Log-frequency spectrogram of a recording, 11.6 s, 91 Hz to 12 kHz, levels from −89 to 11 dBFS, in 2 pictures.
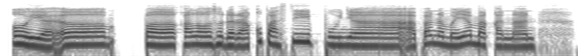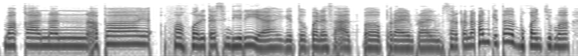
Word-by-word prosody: Oh 255 Hz, -3 st, +5 dB
ya, 210 Hz, -3 st, +4 dB, 0.2 s
mmm, 245 Hz, +1 st, +2 dB, 0.2 s
pe 245 Hz, -, +2 dB, 0.3 s
kalau 250 Hz, 0 st, +2 dB
saudara 225 Hz, -4 st, +2 dB
aku 330 Hz, +10 st, -4 dB
pasti 310 Hz, +4 st, +1 dB
punya 235 Hz, -1 st, +1 dB, 0.5 s
apa 255 Hz, +5 st, -1 dB
namanya, 250 Hz, -1 st, 0 dB
makanan 210 Hz, -4 st, -2 dB, 0.5 s
makanan 220 Hz, 0 st, +1 dB
apa, 225 Hz, +4 st, -1 dB, 0.6 s
favoritnya 220 Hz, -1 st, +1 dB
sendiri 220 Hz, 0 st, 0 dB
ya, 180 Hz, +1 st, -1 dB
gitu 180 Hz, 0 st, -5 dB
pada 190 Hz, -1 st, 0 dB
saat, 180 Hz, -1 st, -4 dB
eee, 185 Hz, -1 st, -1 dB
perayaan-perayaan 180 Hz, 0 st, -3 dB
besar 205 Hz, +1 st, -5 dB
karena 225 Hz, +2 st, -1 dB
kan 305 Hz, 0 st, 0 dB
kita 305 Hz, +1 st, +1 dB
bukan 215 Hz, 0 st, 0 dB
cuma 210 Hz, 0 st, -1 dB
225 Hz, 145 wpm, -22 LUFS, 210-245 Hz, 0.6 s, Oh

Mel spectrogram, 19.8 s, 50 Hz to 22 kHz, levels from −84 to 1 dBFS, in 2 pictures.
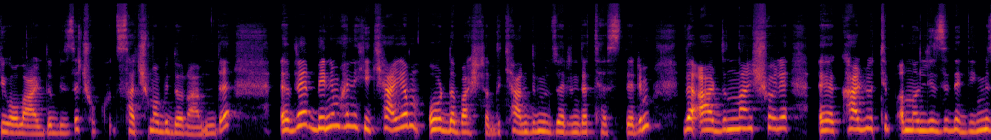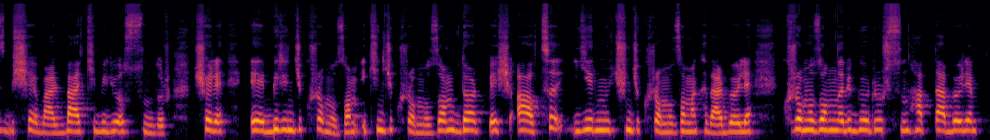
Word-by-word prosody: diyorlardı 195 Hz, -3 st, -1 dB
bize. 190 Hz, +8 st, -6 dB
Çok 235 Hz, -4 st, -13 dB
saçma 230 Hz, 0 st, -3 dB
bir 225 Hz, -3 st, -5 dB
dönemdi, 190 Hz, -, -1 dB, 0.5 s
eee, 265 Hz, -, +5 dB
ve 370 Hz, -7 st, +4 dB
benim, 335 Hz, +4 st, +4 dB
hani, 355 Hz, -1 st, -1 dB
hikâyem 295 Hz, +4 st, +3 dB, 0.2 s
orada 250 Hz, -4 st, +3 dB
başladı. 215 Hz, -1 st, -3 dB
Kendim 225 Hz, 0 st, -2 dB
üzerinde 215 Hz, -1 st, -2 dB
testlerim 200 Hz, -, -3 dB, 0.4 s
ve 290 Hz, -, +9 dB
ardından 270 Hz, +4 st, +3 dB
şöyle, 310 Hz, 0 st, -1 dB, 0.3 s
eee, 245 Hz, -1 st, +1 dB
karyotip 290 Hz, +2 st, +1 dB
analizi 250 Hz, +1 st, 0 dB
dediğimiz 240 Hz, +1 st, -1 dB
bir -, -, -8 dB
şey 230 Hz, -3 st, -2 dB
var, 195 Hz, +2 st, -2 dB
belki 230 Hz, 0 st, +2 dB
biliyorsundur. 225 Hz, -5 st, -3 dB, 0.3 s
Şöyle, 240 Hz, -3 st, +2 dB, 0.2 s
eee, 240 Hz, -2 st, +5 dB
1. 265 Hz, -1 st, +1 dB
kromozom, 215 Hz, -5 st, -2 dB
2. 260 Hz, +2 st, -2 dB
kromozom, 235 Hz, +3 st, -1 dB
4-5-6, 250 Hz, +2 st, +1 dB
23. 255 Hz, 0 st, 0 dB
kromozoma 225 Hz, 0 st, -2 dB
kadar, 205 Hz, -3 st, 0 dB
böyle, 225 Hz, +1 st, +2 dB, 0.3 s
kromozomları 260 Hz, -2 st, +4 dB
görürsün. 255 Hz, 0 st, -1 dB
Hatta, 255 Hz, -2 st, +1 dB
böyle, 250 Hz, 0 st, +3 dB
245 Hz, 130 wpm, -24 LUFS, 220-265 Hz, 0.5 s, ve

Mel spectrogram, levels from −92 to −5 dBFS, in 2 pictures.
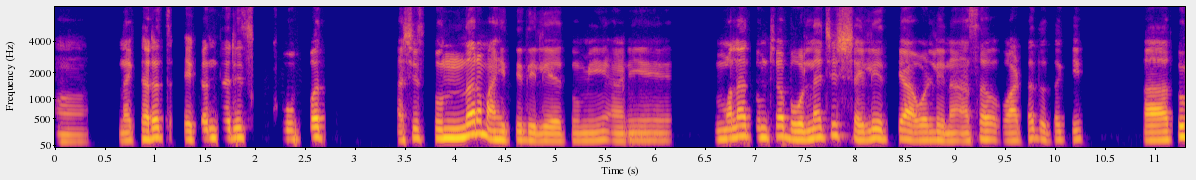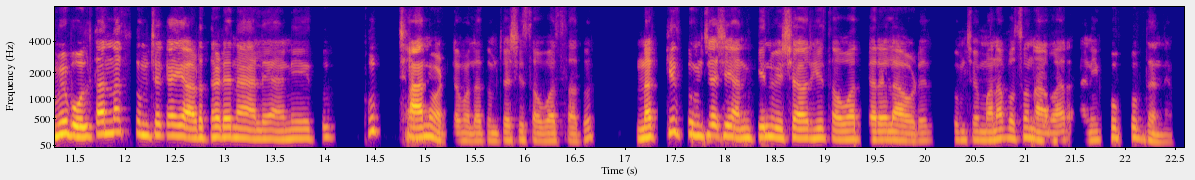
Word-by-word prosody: अ, -, -, -15 dB, 0.6 s
नाही 115 Hz, 0 st, -3 dB
खरंच 155 Hz, +4 st, +2 dB, 0.2 s
एकंदरीत 150 Hz, +4 st, -1 dB, 0.3 s
खूपच 140 Hz, +5 st, -1 dB, 0.8 s
अशी 125 Hz, +6 st, -3 dB
सुंदर 150 Hz, -, +5 dB
माहिती 130 Hz, -4 st, 0 dB
दिली 115 Hz, -1 st, -1 dB
आहे 110 Hz, -, 0 dB
तुम्ही 115 Hz, +3 st, -6 dB
आणि 115 Hz, 0 st, -7 dB, 0.6 s
मला 160 Hz, +5 st, +3 dB
तुमच्या 160 Hz, +2 st, 0 dB
बोलण्याची 150 Hz, +7 st, +1 dB
शैली 145 Hz, -5 st, 0 dB
इतकी 140 Hz, +1 st, -4 dB
आवडली 120 Hz, -2 st, 0 dB
ना, 115 Hz, +1 st, -4 dB
असं 130 Hz, +3 st, -3 dB
वाटत 115 Hz, +5 st, -5 dB
होतं, 125 Hz, 0 st, -7 dB
की 135 Hz, +2 st, -9 dB, 0.6 s
अ, 120 Hz, +1 st, +4 dB
तुम्ही 185 Hz, +5 st, +7 dB
बोलतानाच 215 Hz, +6 st, +5 dB
तुमचे 195 Hz, -2 st, +2 dB
काही 190 Hz, -1 st, +2 dB
अडथळे 165 Hz, +1 st, +4 dB
नाही 160 Hz, -2 st, +1 dB
आले 140 Hz, 0 st, -1 dB
आणि 140 Hz, +2 st, -2 dB
खूप 165 Hz, -1 st, -8 dB, 0.3 s
खूप 260 Hz, +1 st, -1 dB, 0.3 s
छान 165 Hz, +1 st, +7 dB
वाटलं 115 Hz, -7 st, -2 dB
मला 115 Hz, -1 st, -4 dB
तुमच्याशी 120 Hz, +2 st, -5 dB
संवाद 115 Hz, -2 st, -4 dB
साधून. 115 Hz, +4 st, -8 dB, 0.6 s
नक्कीच 175 Hz, +9 st, +2 dB
तुमच्याशी 185 Hz, -3 st, +2 dB
आणखीन 155 Hz, +2 st, +1 dB
विषयावरही 150 Hz, -1 st, +2 dB
संवाद 135 Hz, -2 st, -1 dB
करायला 130 Hz, -1 st, +1 dB
आवडेल. 115 Hz, 0 st, -3 dB, 0.2 s
तुमचे 125 Hz, +1 st, -8 dB
मनापासून 145 Hz, +5 st, -2 dB
आभार 120 Hz, +1 st, -2 dB, 0.2 s
आणि 120 Hz, +2 st, -6 dB
खूप 160 Hz, -1 st, -3 dB
खूप 155 Hz, -4 st, -4 dB
धन्य 95 Hz, -4 st, -6 dB
140 Hz, 145 wpm, -22 LUFS, 120-160 Hz, 0.8 s, तुम्ही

